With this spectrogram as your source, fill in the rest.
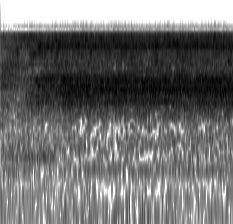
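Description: An ECOsmarte municipal point-of-entry water filter system in backwash mode gives a steady, close rush of hissing water that swells after the first second and then holds even with no pauses.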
